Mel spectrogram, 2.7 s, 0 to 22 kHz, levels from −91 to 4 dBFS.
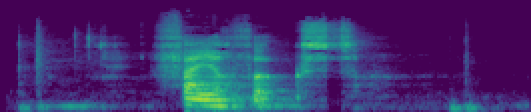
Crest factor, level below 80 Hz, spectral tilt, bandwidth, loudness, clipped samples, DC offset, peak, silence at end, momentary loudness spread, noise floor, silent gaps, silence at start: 22 dB; -64 dBFS; -4 dB/octave; 13 kHz; -21 LUFS; under 0.1%; under 0.1%; -4 dBFS; 0.4 s; 17 LU; -53 dBFS; none; 0.8 s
